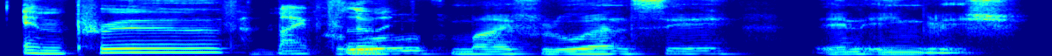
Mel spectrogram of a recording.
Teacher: we're emphasizing that blue moon vowel, and I'm spending more time on that sound.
